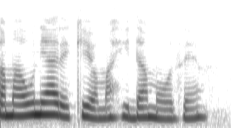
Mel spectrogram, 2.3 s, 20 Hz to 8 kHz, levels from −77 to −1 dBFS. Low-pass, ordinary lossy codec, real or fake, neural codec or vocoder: 7.2 kHz; none; real; none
